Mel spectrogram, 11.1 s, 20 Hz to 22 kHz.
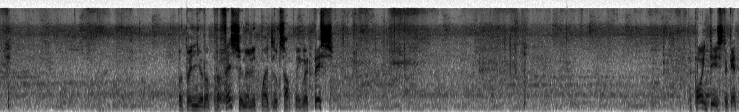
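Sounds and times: gym hall room noise: 0.0 - 11.0.

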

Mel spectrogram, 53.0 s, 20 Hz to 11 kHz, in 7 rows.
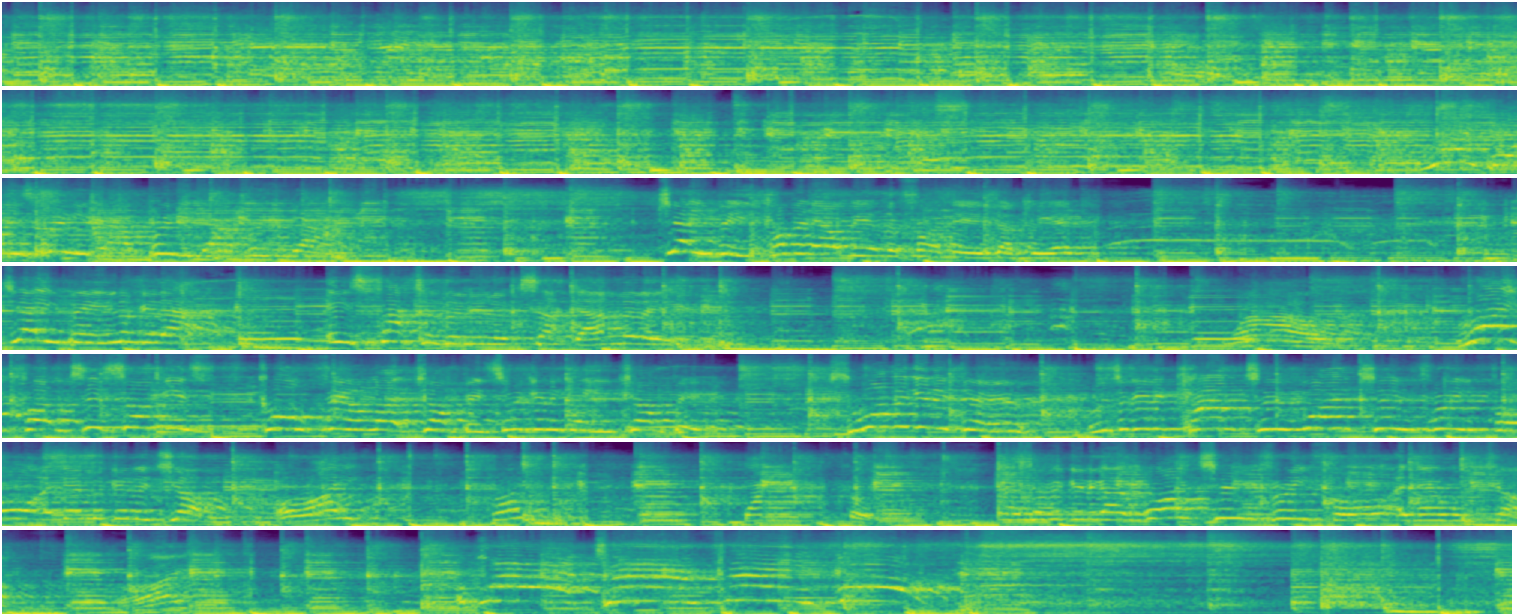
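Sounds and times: singer's voice: 0.0 - 17.5, 18.3 - 26.4, 27.2 - 46.6, 47.6 - 50.6
live band playing: 0.0 - 53.0.

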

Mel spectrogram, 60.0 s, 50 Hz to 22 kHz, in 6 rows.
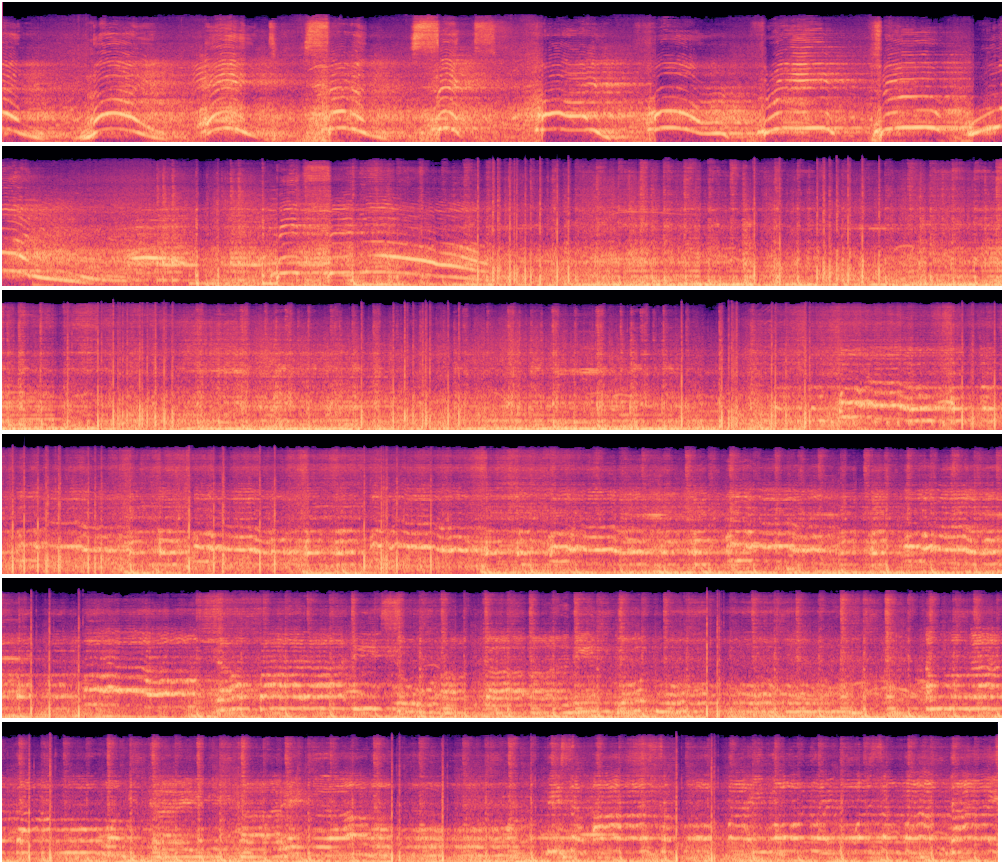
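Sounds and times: festival music with heavy bass: 0.0 - 59.9
fireworks crackling and banging: 11.4 - 36.0, 40.2 - 41.4, 43.5 - 49.2, 49.9 - 59.9.

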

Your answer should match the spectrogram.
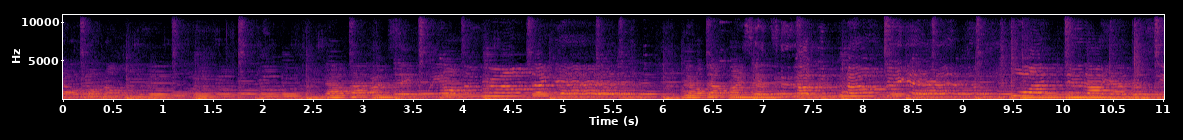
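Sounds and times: instrumental accompaniment: 0.0 - 11.0
women singing: 2.6 - 11.0.

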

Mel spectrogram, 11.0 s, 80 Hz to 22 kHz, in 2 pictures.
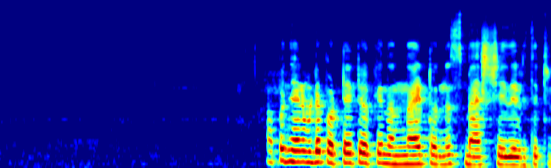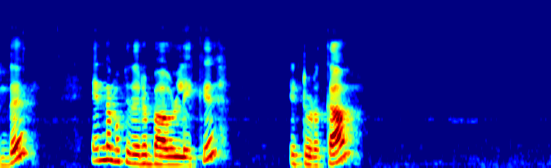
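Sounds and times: woman speaking: 2.7 - 7.8, 8.4 - 9.2.

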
